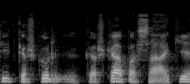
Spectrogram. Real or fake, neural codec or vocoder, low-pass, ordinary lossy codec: real; none; 14.4 kHz; MP3, 48 kbps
